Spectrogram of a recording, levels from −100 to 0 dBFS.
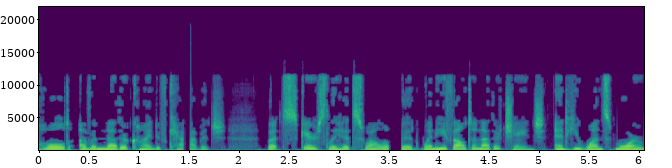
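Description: At 1.44 s and 3.49 s the speech drops to silence for 76 ms, then 141 ms. Each gap is likely a Bluetooth stall, where delayed packets emptied the headphone buffer.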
